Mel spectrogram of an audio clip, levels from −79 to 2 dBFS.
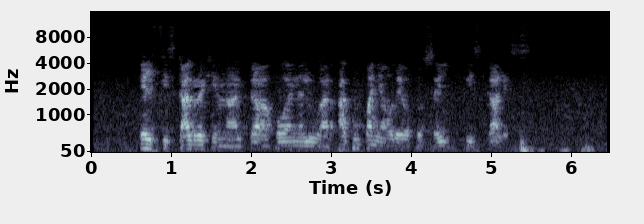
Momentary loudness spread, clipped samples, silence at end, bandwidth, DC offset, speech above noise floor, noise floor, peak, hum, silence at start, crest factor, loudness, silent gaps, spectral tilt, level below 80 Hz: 14 LU; under 0.1%; 0.15 s; 11 kHz; under 0.1%; 27 dB; -54 dBFS; -6 dBFS; none; 0.6 s; 22 dB; -26 LUFS; none; -7 dB/octave; -46 dBFS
